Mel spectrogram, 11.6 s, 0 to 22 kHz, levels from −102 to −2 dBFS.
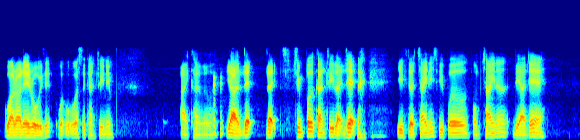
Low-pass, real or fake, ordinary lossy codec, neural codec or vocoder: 5.4 kHz; real; none; none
